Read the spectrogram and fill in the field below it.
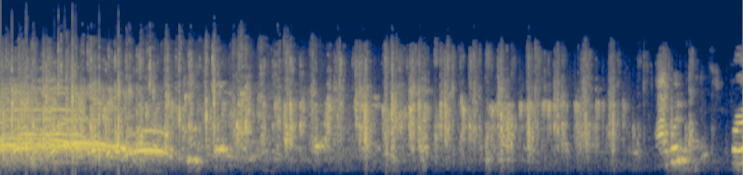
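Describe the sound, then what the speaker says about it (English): Applause from a crowd at a large new Buc-ee's grand opening in San Marcos, steady clapping that fades into scattered claps and taps, with a speaker's amplified voice talking over it at the start. "Now we can applaud for everyone."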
